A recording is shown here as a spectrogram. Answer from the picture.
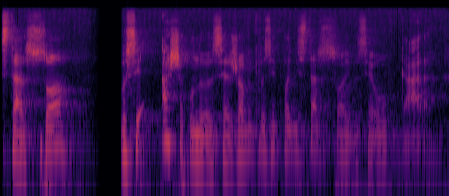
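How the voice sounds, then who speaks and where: Pitch shifts in an ordinary way here. There is a somewhat breathy quality to the voice. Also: man. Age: 60s. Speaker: surfer and surf instructor. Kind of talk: panel discussion.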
